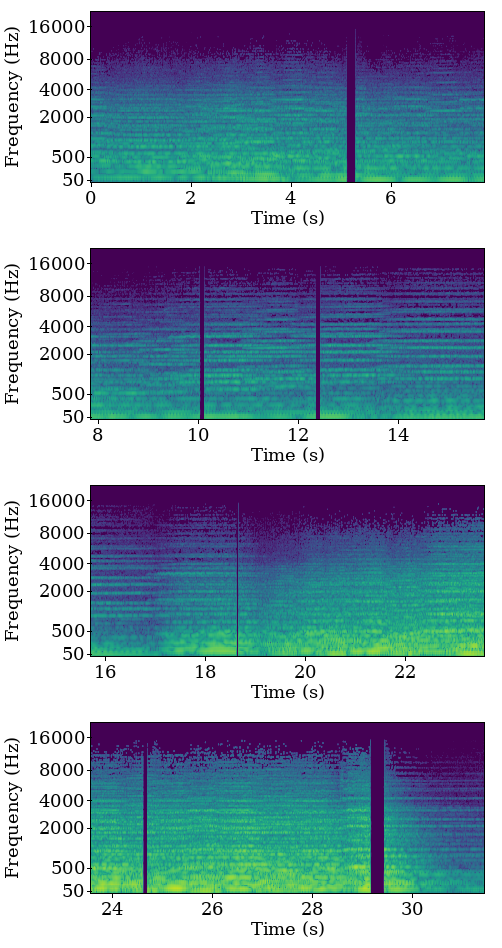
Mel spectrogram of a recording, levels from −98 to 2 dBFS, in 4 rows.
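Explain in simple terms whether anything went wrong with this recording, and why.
The sound drops out to dead silence six times, at 5.11, 10.03, 12.35, 18.63, 24.61 and 29.16 s. Each is a block of digital silence, 40 to 280 ms long, where zeros filled the gap.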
